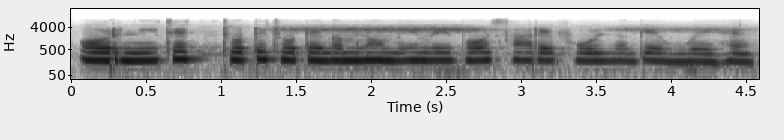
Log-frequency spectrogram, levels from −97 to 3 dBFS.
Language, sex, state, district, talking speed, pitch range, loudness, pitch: Hindi, male, Delhi, New Delhi, 155 wpm, 190-200 Hz, -17 LUFS, 195 Hz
